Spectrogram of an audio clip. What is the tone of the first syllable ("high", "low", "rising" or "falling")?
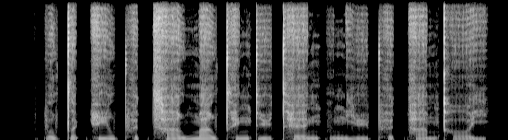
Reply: low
